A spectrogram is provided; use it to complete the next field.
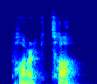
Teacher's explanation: As the only vowel in park is a, you need to use da, and as it ends with k, you need to make it voiceless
